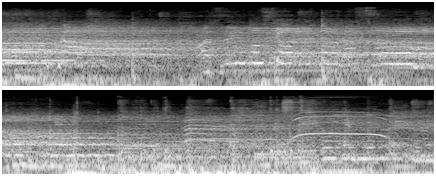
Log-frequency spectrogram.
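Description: Live bachata band playing through a stadium sound system, heard from the crowd: a male lead voice sings long held notes over guitars and percussion. Heavy bass comes in about five seconds in, and a long sung note rises and holds near the end.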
